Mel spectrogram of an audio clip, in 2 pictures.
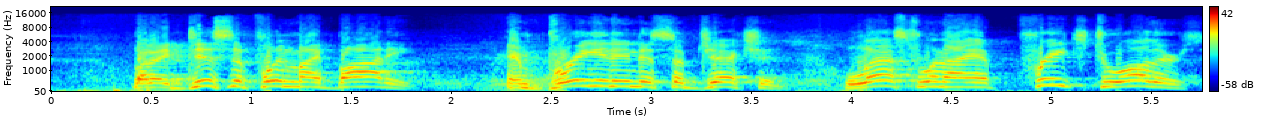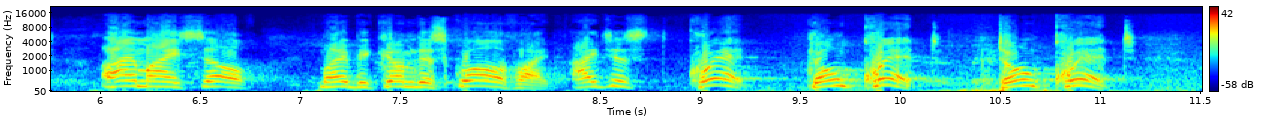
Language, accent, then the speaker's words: English; Wisconsin, United States; Since I'm from Wisconsin, Vince Lombardi for you, Pastor.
